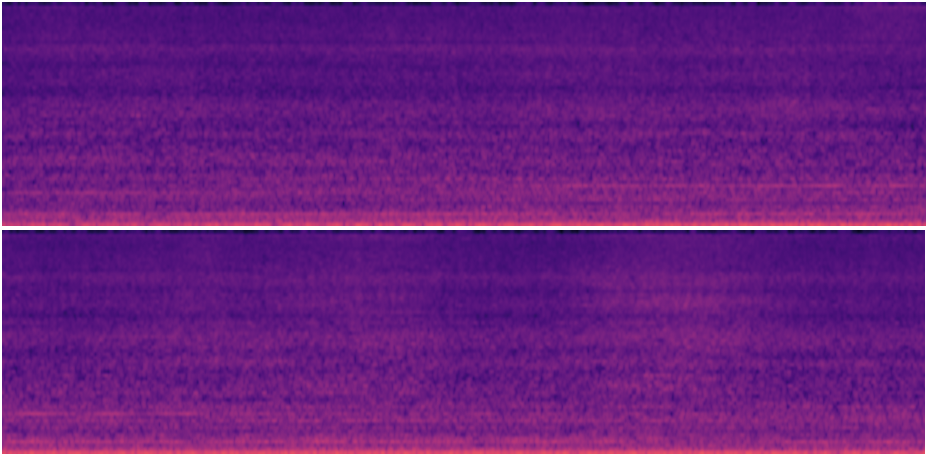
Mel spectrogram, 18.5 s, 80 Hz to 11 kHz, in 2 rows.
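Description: Scania P260 truck's diesel engine running steadily at low revs while the truck drives slowly, heard from inside the cab as an even low hum.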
